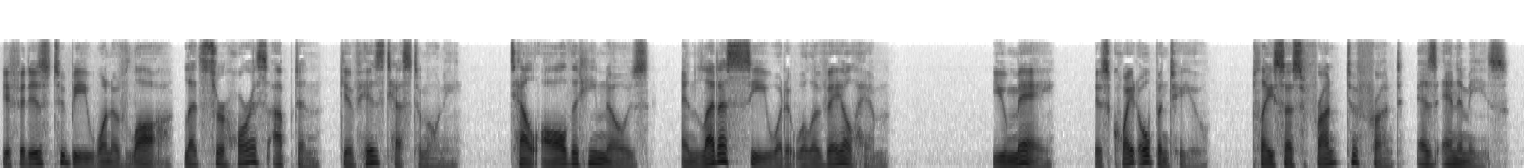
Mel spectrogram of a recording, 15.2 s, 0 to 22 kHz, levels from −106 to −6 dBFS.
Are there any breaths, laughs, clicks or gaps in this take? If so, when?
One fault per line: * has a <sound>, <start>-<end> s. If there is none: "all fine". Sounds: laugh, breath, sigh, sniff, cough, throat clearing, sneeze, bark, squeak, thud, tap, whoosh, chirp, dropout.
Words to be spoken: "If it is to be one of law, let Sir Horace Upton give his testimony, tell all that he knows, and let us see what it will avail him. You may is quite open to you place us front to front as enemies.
all fine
